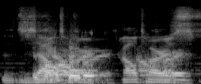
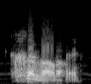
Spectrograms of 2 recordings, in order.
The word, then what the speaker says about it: Zaltar: Zaltar's voracious rod. It's to Volter. Is that how you say it? It's Yeah. like Gotcha. Volter. Yes.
